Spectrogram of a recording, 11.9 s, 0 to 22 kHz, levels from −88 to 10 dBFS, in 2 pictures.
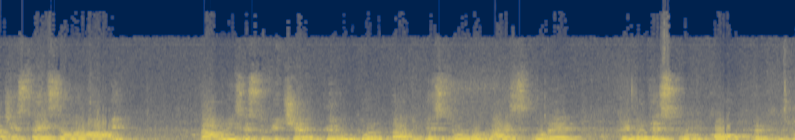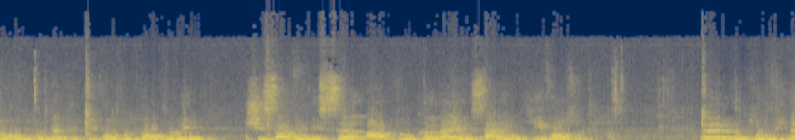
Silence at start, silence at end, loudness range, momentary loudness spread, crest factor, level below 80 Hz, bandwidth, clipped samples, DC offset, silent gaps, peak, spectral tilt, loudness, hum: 0 s; 0 s; 1 LU; 7 LU; 6 dB; -36 dBFS; 19.5 kHz; under 0.1%; under 0.1%; none; 0 dBFS; -4 dB/octave; -6 LUFS; none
